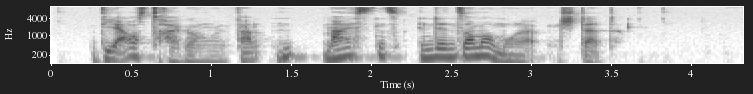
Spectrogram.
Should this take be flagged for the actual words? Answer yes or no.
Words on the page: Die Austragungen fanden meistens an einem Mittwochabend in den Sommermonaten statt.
yes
